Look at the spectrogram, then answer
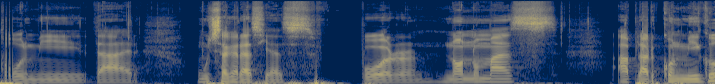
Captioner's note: speaking Spanish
